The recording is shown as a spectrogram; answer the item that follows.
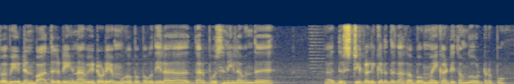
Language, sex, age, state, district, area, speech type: Tamil, male, 45-60, Tamil Nadu, Sivaganga, rural, spontaneous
